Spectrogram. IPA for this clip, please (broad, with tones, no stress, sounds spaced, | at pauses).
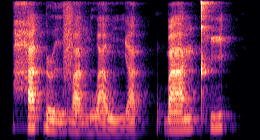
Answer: h a˦˥ t̚ ɹ ɨ˨˩˦ v a˨˩ n w a˨˩˨ w ɲ a˨˩ k̚ | ɓ a˧˥ ŋ t̪ʰ i˦˥ t̚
